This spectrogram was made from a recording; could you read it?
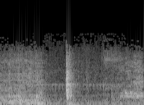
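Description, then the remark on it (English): A drawer holding newspaper cuttings about a trial is pulled open with a single sharp wooden clunk midway, surrounded by a low, steady background rumble and faint shuffling. “In this drawer.”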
